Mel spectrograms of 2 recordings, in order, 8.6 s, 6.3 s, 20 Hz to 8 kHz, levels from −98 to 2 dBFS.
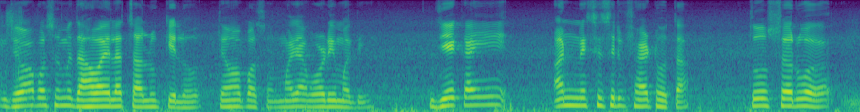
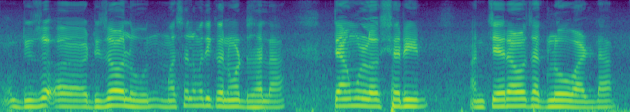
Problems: constant background noise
